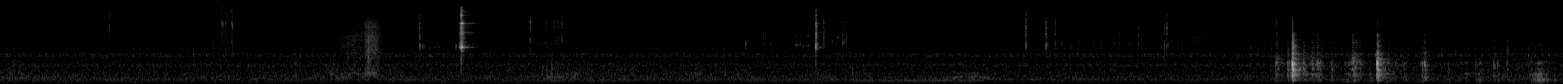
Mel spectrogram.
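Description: Scattered small metal clicks and taps of screws, nuts and an aluminium tube-socket mounting plate being handled and screwed down onto a steel amplifier chassis, with a quick cluster of sharper taps near the end.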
